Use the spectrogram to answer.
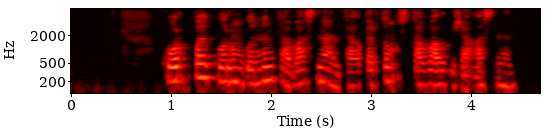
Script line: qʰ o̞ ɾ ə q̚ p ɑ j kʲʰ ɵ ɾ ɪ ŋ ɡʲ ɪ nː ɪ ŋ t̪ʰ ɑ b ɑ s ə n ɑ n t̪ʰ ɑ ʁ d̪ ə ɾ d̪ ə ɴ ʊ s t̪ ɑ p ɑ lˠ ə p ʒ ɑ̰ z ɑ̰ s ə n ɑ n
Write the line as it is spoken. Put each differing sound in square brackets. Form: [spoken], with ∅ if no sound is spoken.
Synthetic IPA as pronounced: qʰ o̞ ɾ ə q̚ p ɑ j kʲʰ ɵ ɾ ɪ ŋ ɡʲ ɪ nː ɪ ŋ t̪ʰ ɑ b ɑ s ə n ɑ n t̪ʰ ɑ ʁ d̪ ə ɾ d̪ ə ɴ ʊ s t̪ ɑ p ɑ lˠ ə p ʒ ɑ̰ [ʁ] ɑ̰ s ə n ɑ n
